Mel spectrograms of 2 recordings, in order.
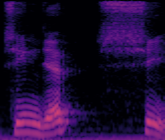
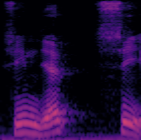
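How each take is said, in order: The two takes are said the same way.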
